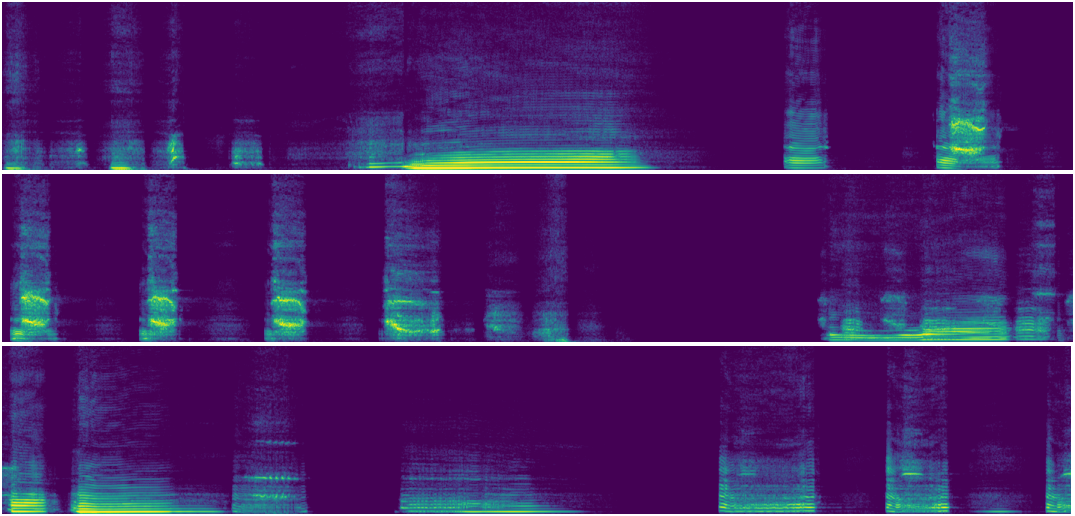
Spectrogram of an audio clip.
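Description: A donkey brays in loud, harsh bursts, swinging between a high wheezing note and a lower honk.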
